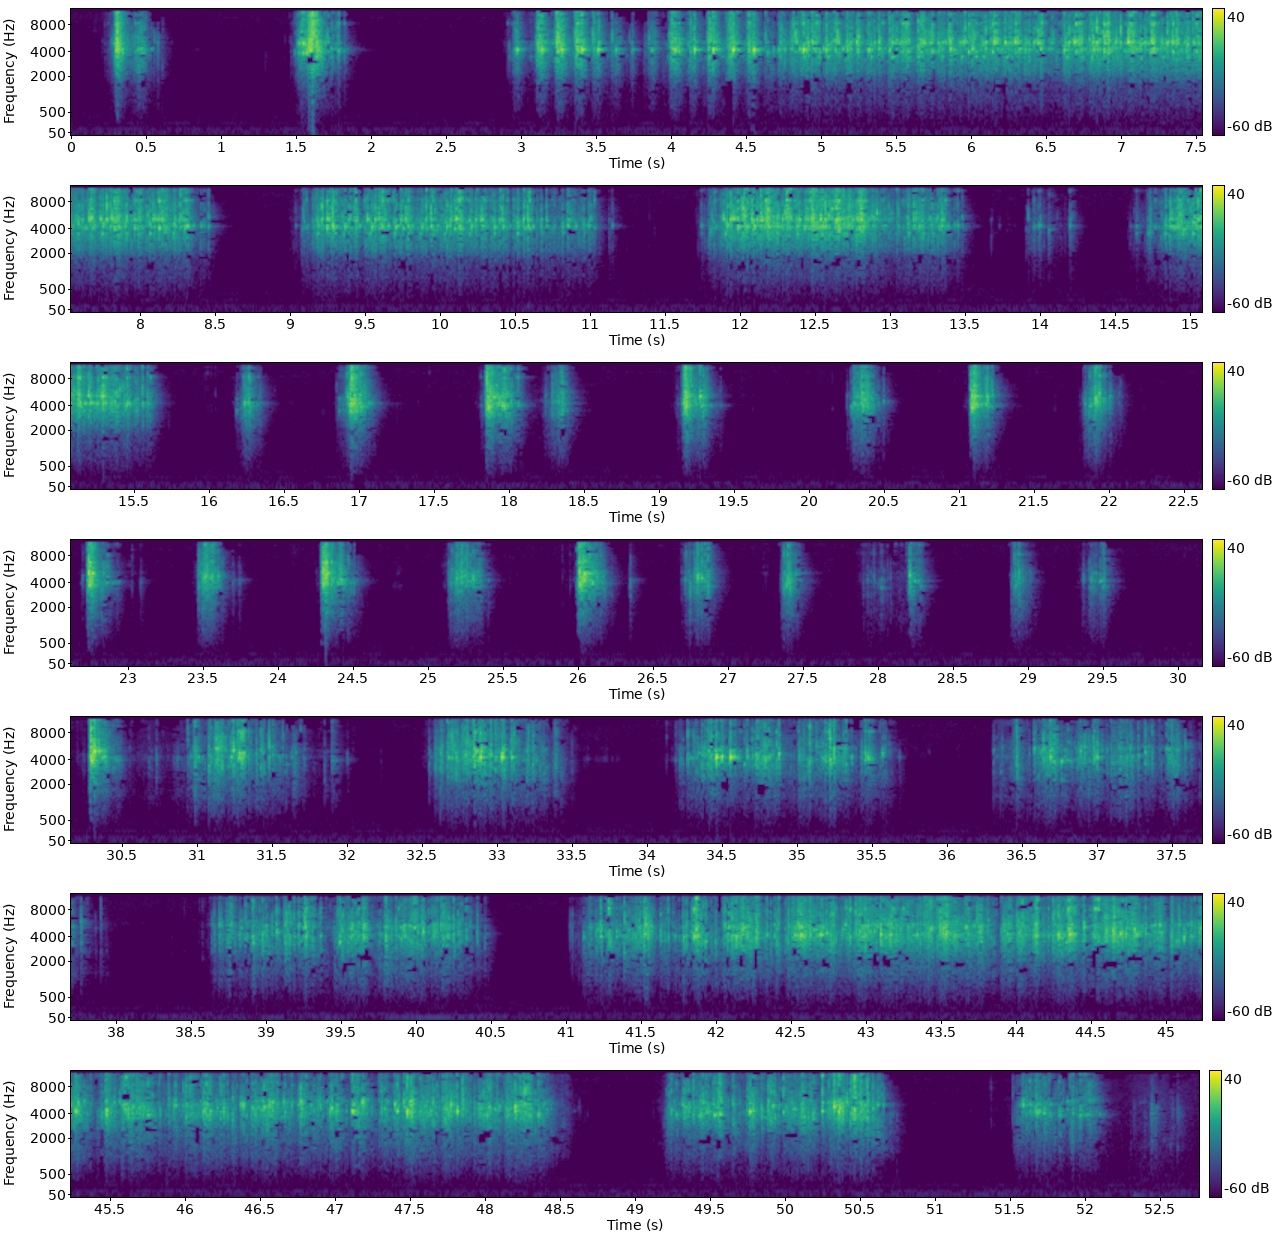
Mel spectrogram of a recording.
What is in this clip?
nut shaker
Sounds made using a shaker made from nut shells from Africa.
percussion, shake, rattle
